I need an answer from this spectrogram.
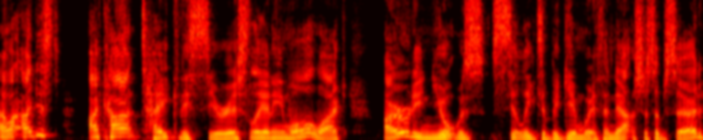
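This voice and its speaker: The recording is very clean, with a silent background. A man talks at a moderate pace, his pitch swinging very widely. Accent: Australian. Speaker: tech podcast co-host. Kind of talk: casual chat. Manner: halting, many repetitions.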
